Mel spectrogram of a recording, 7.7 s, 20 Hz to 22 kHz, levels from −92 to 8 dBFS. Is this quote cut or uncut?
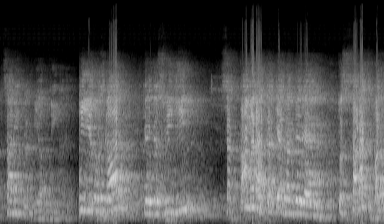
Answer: cut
